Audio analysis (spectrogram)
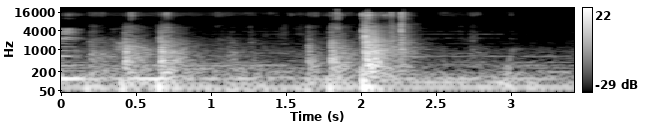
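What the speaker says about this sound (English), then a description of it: "He hears a sudden, loud banging sound on the basement door" Loud banging sounds on a basement door, with a few heavy irregular thuds over a low rumbling background, close and forceful.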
